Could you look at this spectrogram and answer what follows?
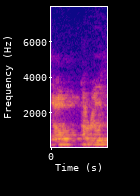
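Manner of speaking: low, soft, straight-faced deadpan. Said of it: "just looked at that straight face and goes".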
